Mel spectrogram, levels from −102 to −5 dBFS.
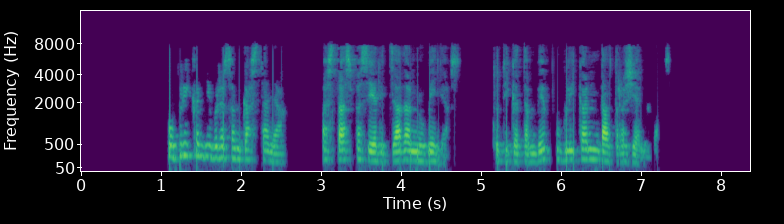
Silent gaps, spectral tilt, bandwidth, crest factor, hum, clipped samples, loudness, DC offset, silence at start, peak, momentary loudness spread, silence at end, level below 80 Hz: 2.57-3.00 s, 4.75-5.14 s, 7.23-7.29 s; -4 dB/octave; 8.4 kHz; 22 dB; none; under 0.1%; -33 LUFS; under 0.1%; 1.1 s; -12 dBFS; 17 LU; 1 s; -68 dBFS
